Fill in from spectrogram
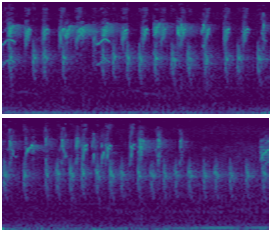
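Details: High, excited chattering of brown-throated sunbird meant as a trapping lure, with rapid sharp chip notes and thin whistles repeated in an unbroken rhythm.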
